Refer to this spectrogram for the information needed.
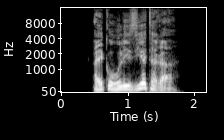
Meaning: inflection of alkoholisiert: 1. strong/mixed nominative masculine singular comparative degree 2. strong genitive/dative feminine singular comparative degree
- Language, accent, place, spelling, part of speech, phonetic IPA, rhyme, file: German, Germany, Berlin, alkoholisierterer, adjective, [alkoholiˈziːɐ̯təʁɐ], -iːɐ̯təʁɐ, De-alkoholisierterer.ogg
